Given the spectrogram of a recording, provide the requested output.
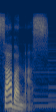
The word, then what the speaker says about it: sábanas: The sheets, and make sure you put the vocal stress right on that first A, are las sábanas.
